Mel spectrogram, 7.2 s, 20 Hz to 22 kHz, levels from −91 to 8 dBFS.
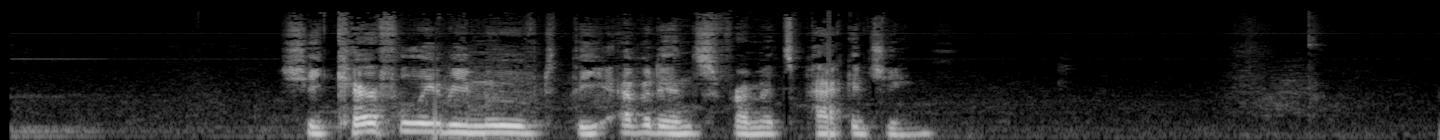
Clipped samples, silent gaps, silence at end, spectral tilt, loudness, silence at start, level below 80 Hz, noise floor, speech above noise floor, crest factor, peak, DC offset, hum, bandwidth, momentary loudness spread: under 0.1%; none; 2.55 s; -6.5 dB/octave; -19 LUFS; 1.4 s; -54 dBFS; -65 dBFS; 46 dB; 20 dB; -2 dBFS; under 0.1%; none; 15.5 kHz; 14 LU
